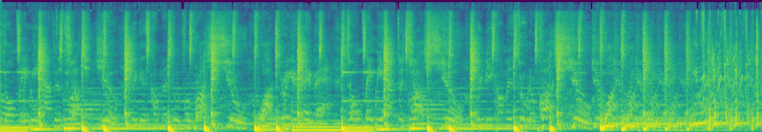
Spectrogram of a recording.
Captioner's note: applause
